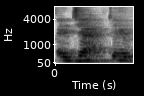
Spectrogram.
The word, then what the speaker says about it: adjective: जैसा कि मैंने पढ़ा, इट्स एडजेक्टिव, डी को आपने प्रोनाउंस नहीं करना, इट्स एडजेक्टिव।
